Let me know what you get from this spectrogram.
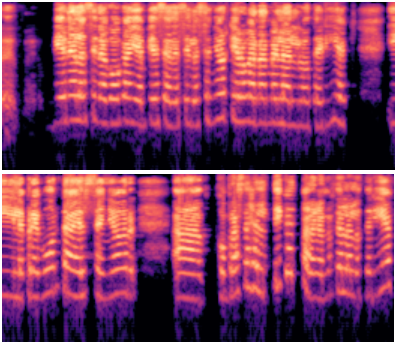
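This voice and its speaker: Bright-voiced woman giving a translated sermon. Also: sits high. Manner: halting, with restarts and fillers. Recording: dull lo-fi audio.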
